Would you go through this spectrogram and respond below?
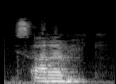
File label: zulu Arabic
